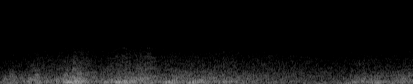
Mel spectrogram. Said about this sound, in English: formed a dark, puffy cloud, where little streaks of lightning flashed, and which thunder clapped ever so softly.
